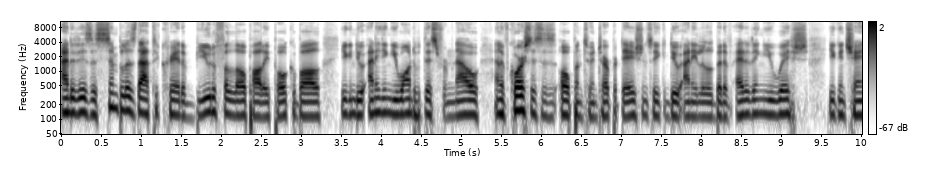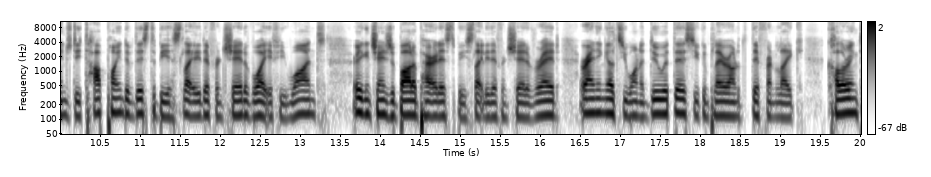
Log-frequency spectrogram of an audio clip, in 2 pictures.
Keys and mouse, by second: 6.0-7.9 middle drag, 8.6-13.7 middle drag, 15.2 middle drag, 15.9-20.0 middle drag.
